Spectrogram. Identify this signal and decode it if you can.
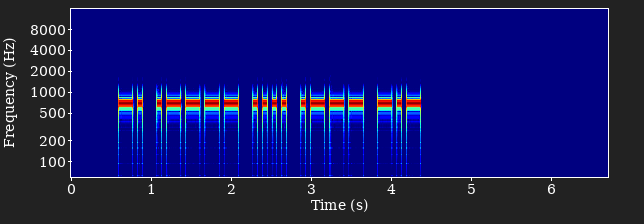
Morse code, heard as a keyed tone, about 20 wpm, 700 Hz. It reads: N1HJK
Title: USA Call Signs - 5 Characters - Repeated 2x - 20wpm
